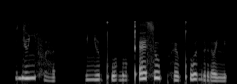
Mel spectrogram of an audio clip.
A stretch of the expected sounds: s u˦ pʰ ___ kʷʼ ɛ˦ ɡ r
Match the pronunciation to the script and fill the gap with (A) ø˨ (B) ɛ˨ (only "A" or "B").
A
